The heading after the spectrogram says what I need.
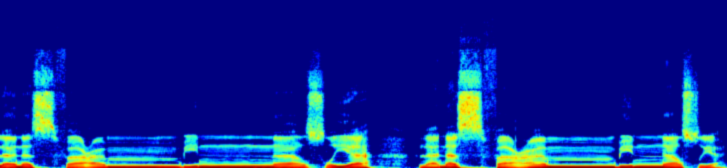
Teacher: mengubah nun ataupun tanwin menjadi huruf mim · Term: iqlab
